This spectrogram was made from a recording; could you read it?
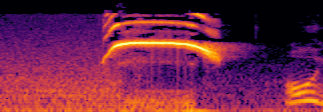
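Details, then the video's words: Hormonal pet male Senegal parrot lets out one loud, level, piercing whistle of about half a second, followed by a brief lower squawky note; a person's speech comes before it indoors. "(senegal parrot) Talking"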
